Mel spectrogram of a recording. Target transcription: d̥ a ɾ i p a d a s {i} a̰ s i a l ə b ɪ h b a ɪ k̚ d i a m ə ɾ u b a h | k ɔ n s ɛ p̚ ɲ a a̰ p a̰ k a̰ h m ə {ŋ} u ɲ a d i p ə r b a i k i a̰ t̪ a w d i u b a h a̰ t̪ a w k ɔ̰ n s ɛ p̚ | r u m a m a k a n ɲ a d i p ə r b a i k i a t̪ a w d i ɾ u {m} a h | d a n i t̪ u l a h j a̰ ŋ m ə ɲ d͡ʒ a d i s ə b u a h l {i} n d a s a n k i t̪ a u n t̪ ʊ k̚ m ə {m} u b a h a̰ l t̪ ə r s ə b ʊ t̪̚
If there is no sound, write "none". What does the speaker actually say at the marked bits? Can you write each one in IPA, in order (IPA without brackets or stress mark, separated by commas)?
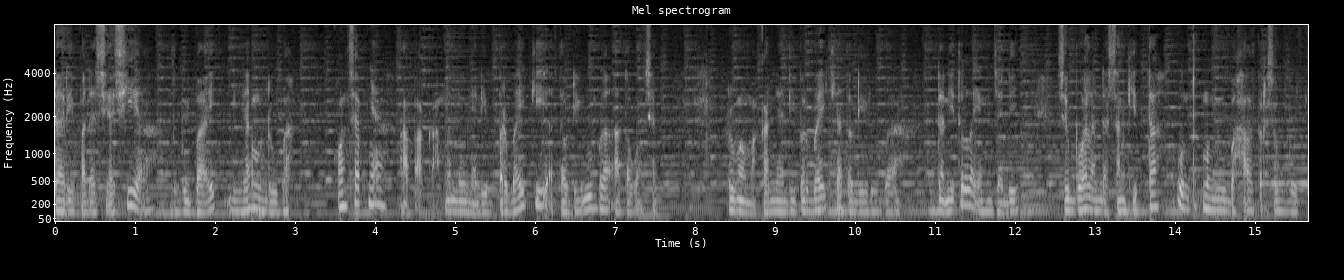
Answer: i, n, b, a, ŋ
